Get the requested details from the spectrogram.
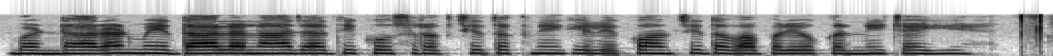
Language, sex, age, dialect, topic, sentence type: Hindi, female, 18-24, Garhwali, agriculture, question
